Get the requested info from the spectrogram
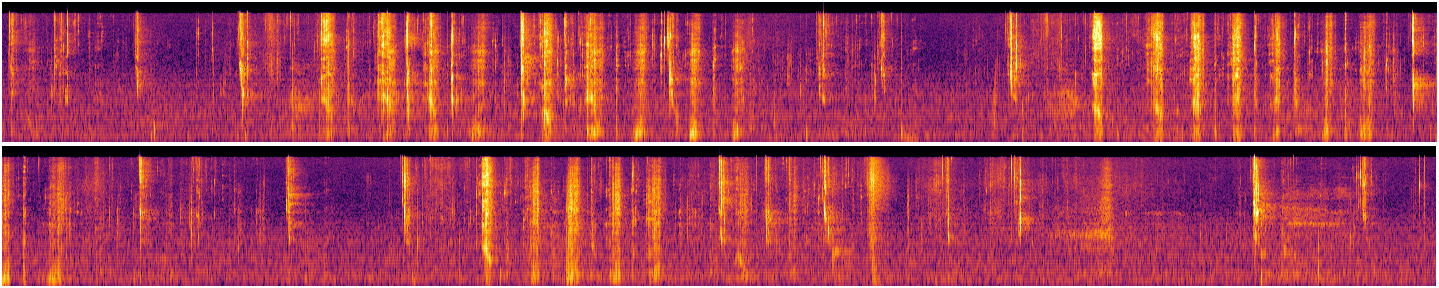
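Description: A person chewing seafood-boil food close to a microphone: many sharp, irregular mouth clicks, densest in the first half and sparser toward the end.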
